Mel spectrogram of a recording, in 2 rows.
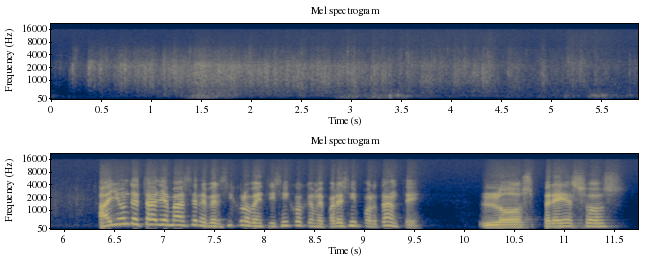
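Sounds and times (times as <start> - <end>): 
audience applause: 0.0 - 6.4
speech: 6.4 - 9.6, 10.2 - 11.6.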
